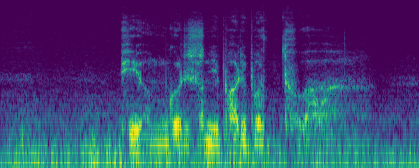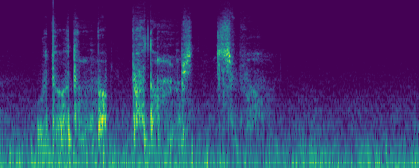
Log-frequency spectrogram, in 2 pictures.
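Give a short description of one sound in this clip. A man speaks slowly and tensely, close by.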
